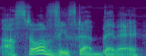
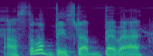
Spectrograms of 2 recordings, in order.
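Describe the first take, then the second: First: Kim Kardashian as Terminator. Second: Sassy Terminator. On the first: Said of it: "What other movies could they be in?". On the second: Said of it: "she's doing a bit of sass on it". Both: Pretend.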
